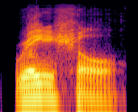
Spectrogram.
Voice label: "racial", American

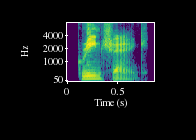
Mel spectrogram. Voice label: "greenshank", American

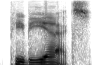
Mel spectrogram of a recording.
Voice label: "PBX", American

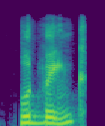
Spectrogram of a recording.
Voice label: "hoodwink", Indian

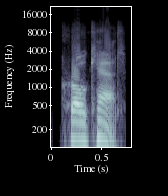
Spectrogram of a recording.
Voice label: "croquette", American

